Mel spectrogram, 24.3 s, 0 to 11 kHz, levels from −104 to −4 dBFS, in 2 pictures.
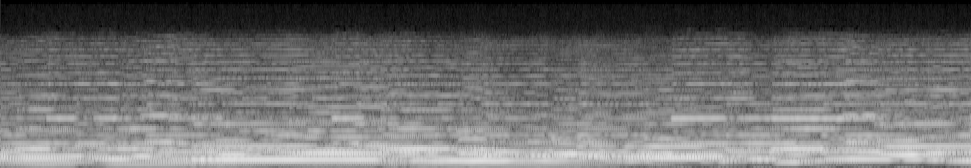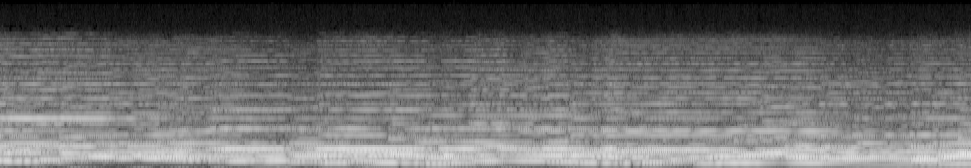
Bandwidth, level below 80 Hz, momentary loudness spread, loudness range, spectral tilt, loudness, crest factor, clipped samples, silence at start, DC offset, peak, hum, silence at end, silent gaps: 5.6 kHz; -54 dBFS; 6 LU; 3 LU; -11 dB/octave; -23 LUFS; 12 dB; under 0.1%; 0 s; under 0.1%; -8 dBFS; none; 0 s; none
